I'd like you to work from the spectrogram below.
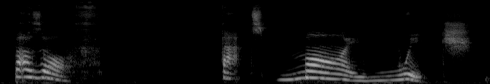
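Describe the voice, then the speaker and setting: A woman puts on a character voice that is shrill and fairly high. It turns croaky and growling as well. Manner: menacing, defiant.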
